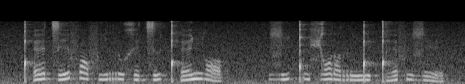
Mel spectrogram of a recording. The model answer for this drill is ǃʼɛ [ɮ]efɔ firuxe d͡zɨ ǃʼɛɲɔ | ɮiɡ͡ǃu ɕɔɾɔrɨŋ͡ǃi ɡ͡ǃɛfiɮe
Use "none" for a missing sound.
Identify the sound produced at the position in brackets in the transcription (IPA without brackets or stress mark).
d͡z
